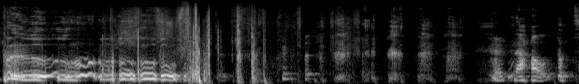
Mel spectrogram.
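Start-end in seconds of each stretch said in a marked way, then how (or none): 0.0-1.8 huge yell, higher and much louder; shouted boo. Acted. Mister Noisy and Mister Jelly scare Little Miss Scary, huge boo. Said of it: "at the tops of their voices shouted". 1.8-4.6 laughter. Acted. Narrator laughs after big boo.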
